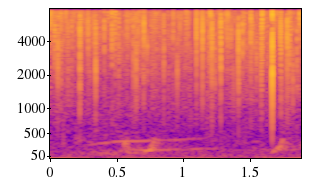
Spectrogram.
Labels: {"label": "biophony", "recorder": "SoundTrap 300"}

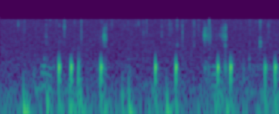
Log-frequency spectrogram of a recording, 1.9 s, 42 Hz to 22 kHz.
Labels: {"label": "biophony, knock croak", "recorder": "SoundTrap 300"}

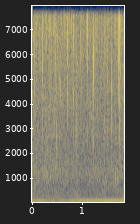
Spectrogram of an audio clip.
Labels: {"label": "anthrophony, boat engine", "recorder": "SoundTrap 500"}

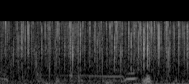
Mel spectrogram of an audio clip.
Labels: {"label": "biophony, cascading saw", "recorder": "SoundTrap 600 or HydroMoth"}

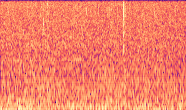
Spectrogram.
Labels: {"label": "ambient", "recorder": "HydroMoth"}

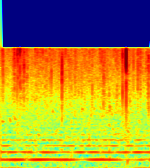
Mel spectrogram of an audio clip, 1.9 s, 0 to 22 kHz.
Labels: {"label": "biophony, midshipman", "recorder": "SoundTrap 500"}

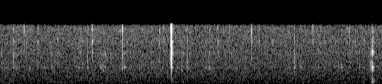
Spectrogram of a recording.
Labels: {"label": "ambient", "recorder": "HydroMoth"}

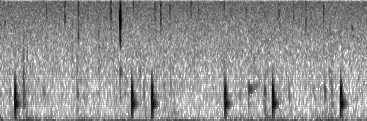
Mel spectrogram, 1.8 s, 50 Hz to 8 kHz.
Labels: {"label": "biophony, knock croak", "recorder": "SoundTrap 300"}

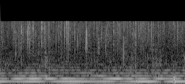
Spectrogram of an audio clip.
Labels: {"label": "biophony, midshipman", "recorder": "SoundTrap 500"}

